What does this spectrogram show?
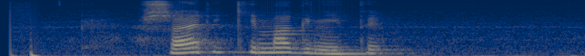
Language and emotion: Russian, positive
